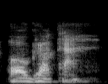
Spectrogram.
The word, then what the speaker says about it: au gratin: Potatoes au gratin. Am I saying it right? I sound like Adam Sandler. – Yeah, you sounded like Canteen Boy. Yeah, that's exactly. You said it perfectly.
